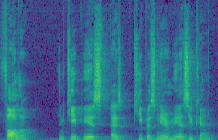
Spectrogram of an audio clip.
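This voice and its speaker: A commanding young gentleman voiced by a man reading a novel. He is urgent and quick-witted, with the pitch lifted high. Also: natural voice.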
